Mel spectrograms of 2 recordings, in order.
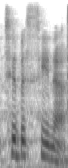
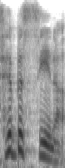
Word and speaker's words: Tibicina: How do you say it? A tribicina? Tribicina? Tribicana? – Tibicina. – Tibicina. – Tibicina.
